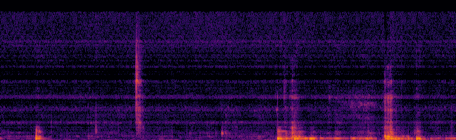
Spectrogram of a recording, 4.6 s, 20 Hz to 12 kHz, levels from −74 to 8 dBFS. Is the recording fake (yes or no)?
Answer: yes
